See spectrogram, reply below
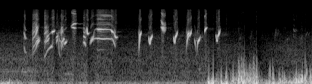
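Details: European goldfinch song played to stimulate other goldfinches to sing: quick twittering run of high chirps, short trills and thin buzzy notes for about two seconds, then low rumbling noise takes over.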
